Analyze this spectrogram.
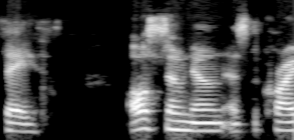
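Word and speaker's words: Fáth: It is true irony that the first word is pronounced faith, also known as the cry of the deer, which is another attachment to the head druid or the All-Father.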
